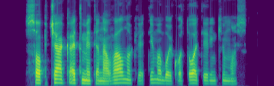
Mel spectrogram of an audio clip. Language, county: Lithuanian, Telšiai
